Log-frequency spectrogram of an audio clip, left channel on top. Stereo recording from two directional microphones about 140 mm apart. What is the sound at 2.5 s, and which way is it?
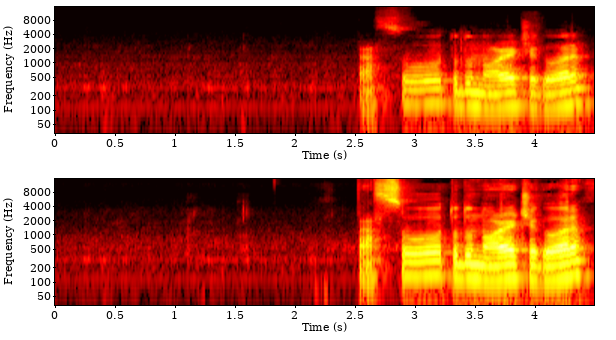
Speech, 40° right (ahead or behind).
